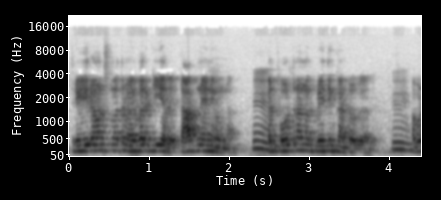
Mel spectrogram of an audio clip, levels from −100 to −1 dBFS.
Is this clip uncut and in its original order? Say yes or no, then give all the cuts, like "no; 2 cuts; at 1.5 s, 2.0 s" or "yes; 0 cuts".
yes; 0 cuts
